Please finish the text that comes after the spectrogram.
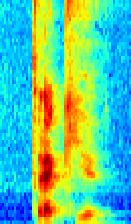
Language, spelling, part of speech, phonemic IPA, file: Dutch, trekje, noun, /ˈtrɛkjə/, Nl-trekje.ogg
- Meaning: 1. diminutive of trek 2. characteristic, trait 3. draw, drag (from a cigarette)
